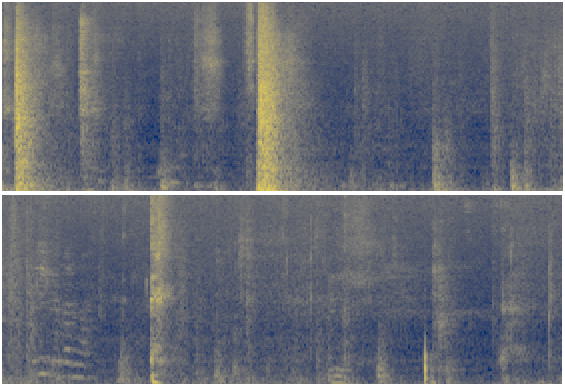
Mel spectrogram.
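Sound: door being shut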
